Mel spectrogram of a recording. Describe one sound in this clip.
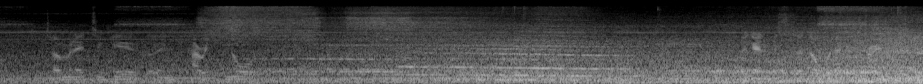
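An electric train rolls in along the tracks, its rumble growing louder.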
